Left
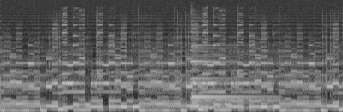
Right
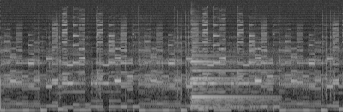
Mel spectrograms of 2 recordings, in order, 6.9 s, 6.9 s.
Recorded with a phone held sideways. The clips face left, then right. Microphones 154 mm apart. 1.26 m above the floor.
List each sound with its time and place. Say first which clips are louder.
0.0 s a machine running: left 12 dB; 60° left (ahead or behind)
3.8 s a guitar: left 7 dB; 25° left (ahead or behind)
